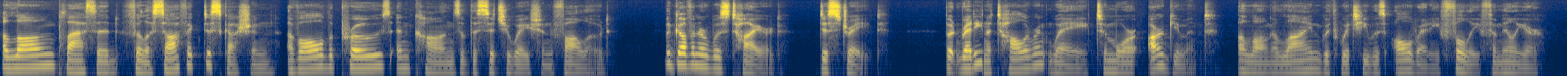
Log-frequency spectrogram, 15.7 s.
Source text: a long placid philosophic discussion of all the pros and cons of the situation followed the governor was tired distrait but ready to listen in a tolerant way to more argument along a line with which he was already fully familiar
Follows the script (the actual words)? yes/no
no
